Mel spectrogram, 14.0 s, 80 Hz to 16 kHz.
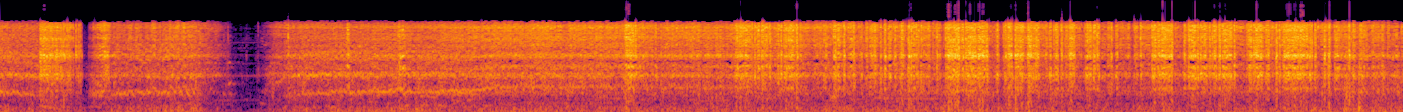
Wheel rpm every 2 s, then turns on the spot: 90, 160, 230, 240, 230, 230, 230.
none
